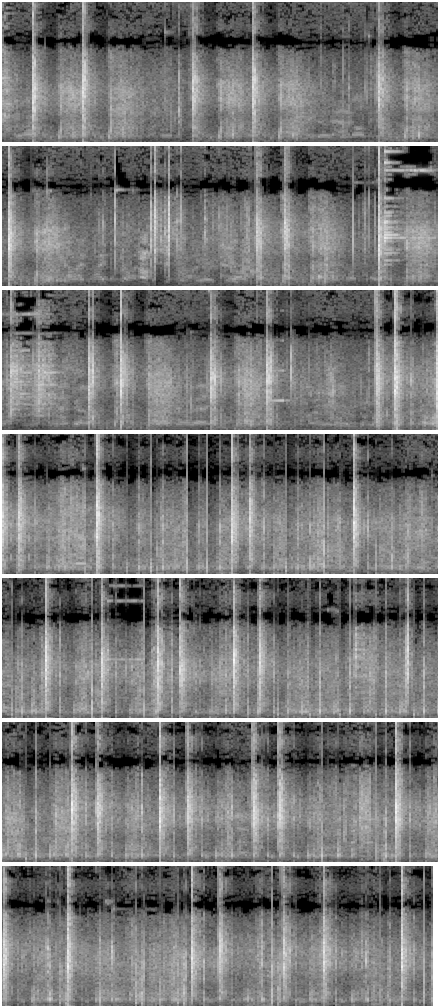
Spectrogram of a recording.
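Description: Pistol fired in fast strings of shots at a practical-shooting stage, many shots close together, the firing getting denser and louder from about halfway through.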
